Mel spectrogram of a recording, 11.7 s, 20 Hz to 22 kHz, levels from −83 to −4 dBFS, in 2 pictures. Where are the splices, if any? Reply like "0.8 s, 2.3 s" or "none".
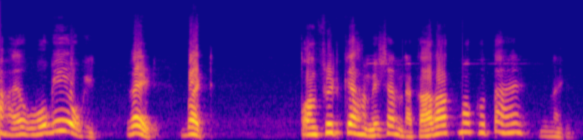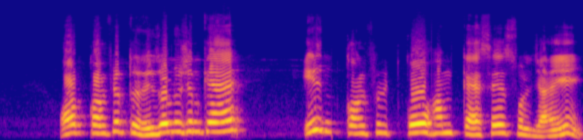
6.0 s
